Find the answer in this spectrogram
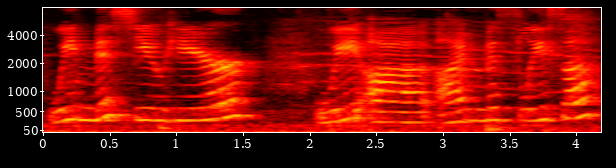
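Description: A middle-aged woman reading a picture book aloud to young children as a teacher, with deliberate, sing-song storytelling. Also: high-pitched, a bit bright. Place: small classroom, indoors. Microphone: camera a few meters away. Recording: echoey room, distant mic, background noise.

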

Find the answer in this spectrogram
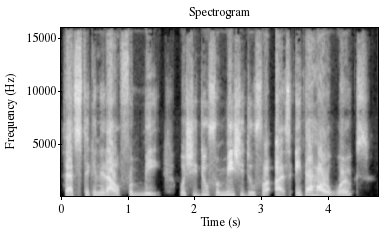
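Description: A woman's voice: medium pitch, expressive, normal speed, dry recording, close to an everyday voice. A woman playing a defiant, loyal young gang member, slangy, casual and defensive in a script read.

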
